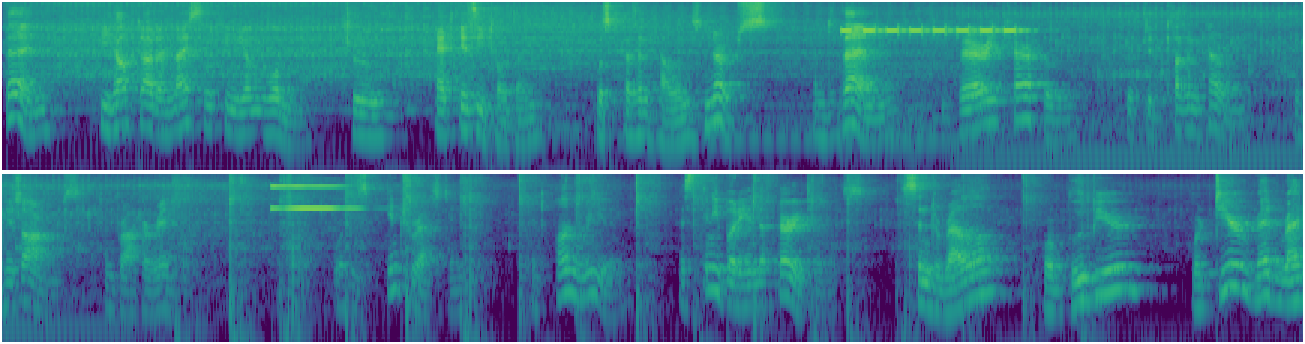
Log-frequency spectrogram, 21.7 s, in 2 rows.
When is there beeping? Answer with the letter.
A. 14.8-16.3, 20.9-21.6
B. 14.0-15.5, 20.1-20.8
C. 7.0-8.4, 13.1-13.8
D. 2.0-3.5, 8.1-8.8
C.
